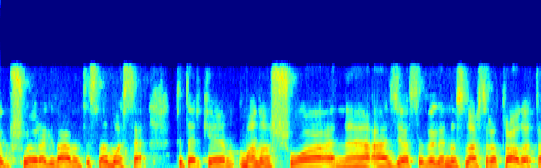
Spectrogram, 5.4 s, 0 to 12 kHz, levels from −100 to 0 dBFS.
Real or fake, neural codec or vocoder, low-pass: fake; codec, 16 kHz, 8 kbps, FunCodec, trained on Chinese and English, 25 frames a second; 7.2 kHz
